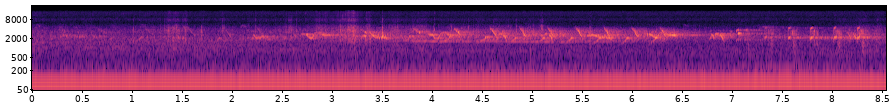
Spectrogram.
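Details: Bald eagle mates calling back and forth at their Hanover, Pennsylvania nest at dawn in March 2019, female on eggs before the incubation swap: a long string of sharp, high, descending chirps that quickens and grows stronger toward the end.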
